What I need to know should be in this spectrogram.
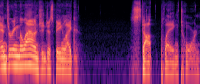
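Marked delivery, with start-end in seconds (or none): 2.6-4.0 dead serious, very low, grave tone. Retelling how Brendan burst in while they played: imitating Brendan, very serious. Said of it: "so serious".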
